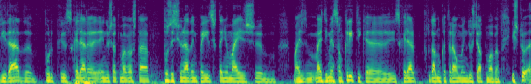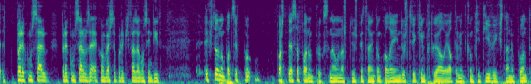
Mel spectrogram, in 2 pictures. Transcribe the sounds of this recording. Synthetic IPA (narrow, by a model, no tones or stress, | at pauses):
viðaðpuɾkʰɨsɨ̥kɐʎaɾɐɐĩduʃt̪ɾjawt̪umɔvɛlˠʃt̪apuzisjunaðɐẽj̃pɐizʃkɨ̥t̪ɛɲɐ̃w̃majʃɛ | mʔa̰jʒmajʒðimẽsɐ̃w̃kɾit̪ikɐisɨ̥kɐʎaɾpuɾt̪uɣalˠnũkɐt̪ɨɾaumɐĩnd̪uʃt̪ɾjawt̪umɔvɛlˠiʃt̪ṵpɐɾɐkumsaɾ | pɐɾɐkumsaɾmuzɐːkõvɛɾsɐpɔɾɐki̥fazalˠɣũsẽnt̪iðu | ɐkɨʃt̪ɐ̃w̃nɐ̃w̃pɔðseɾpupɔʃt̪ɐðɛsɐfɔɾmɐpuɾksɨnɐ̃w̃nɔʃpuðemuʃpẽsaɾẽnt̪ɐ̃w̃kwalˠɛɐĩnd̪uʃt̪ɾiɐkẽj̃puɾt̪uɣalˠɛalˠt̪ɐmẽnt̪̚kõmp̚t̪it̪ivɐikʃt̪anɐpõnt̪ɐ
